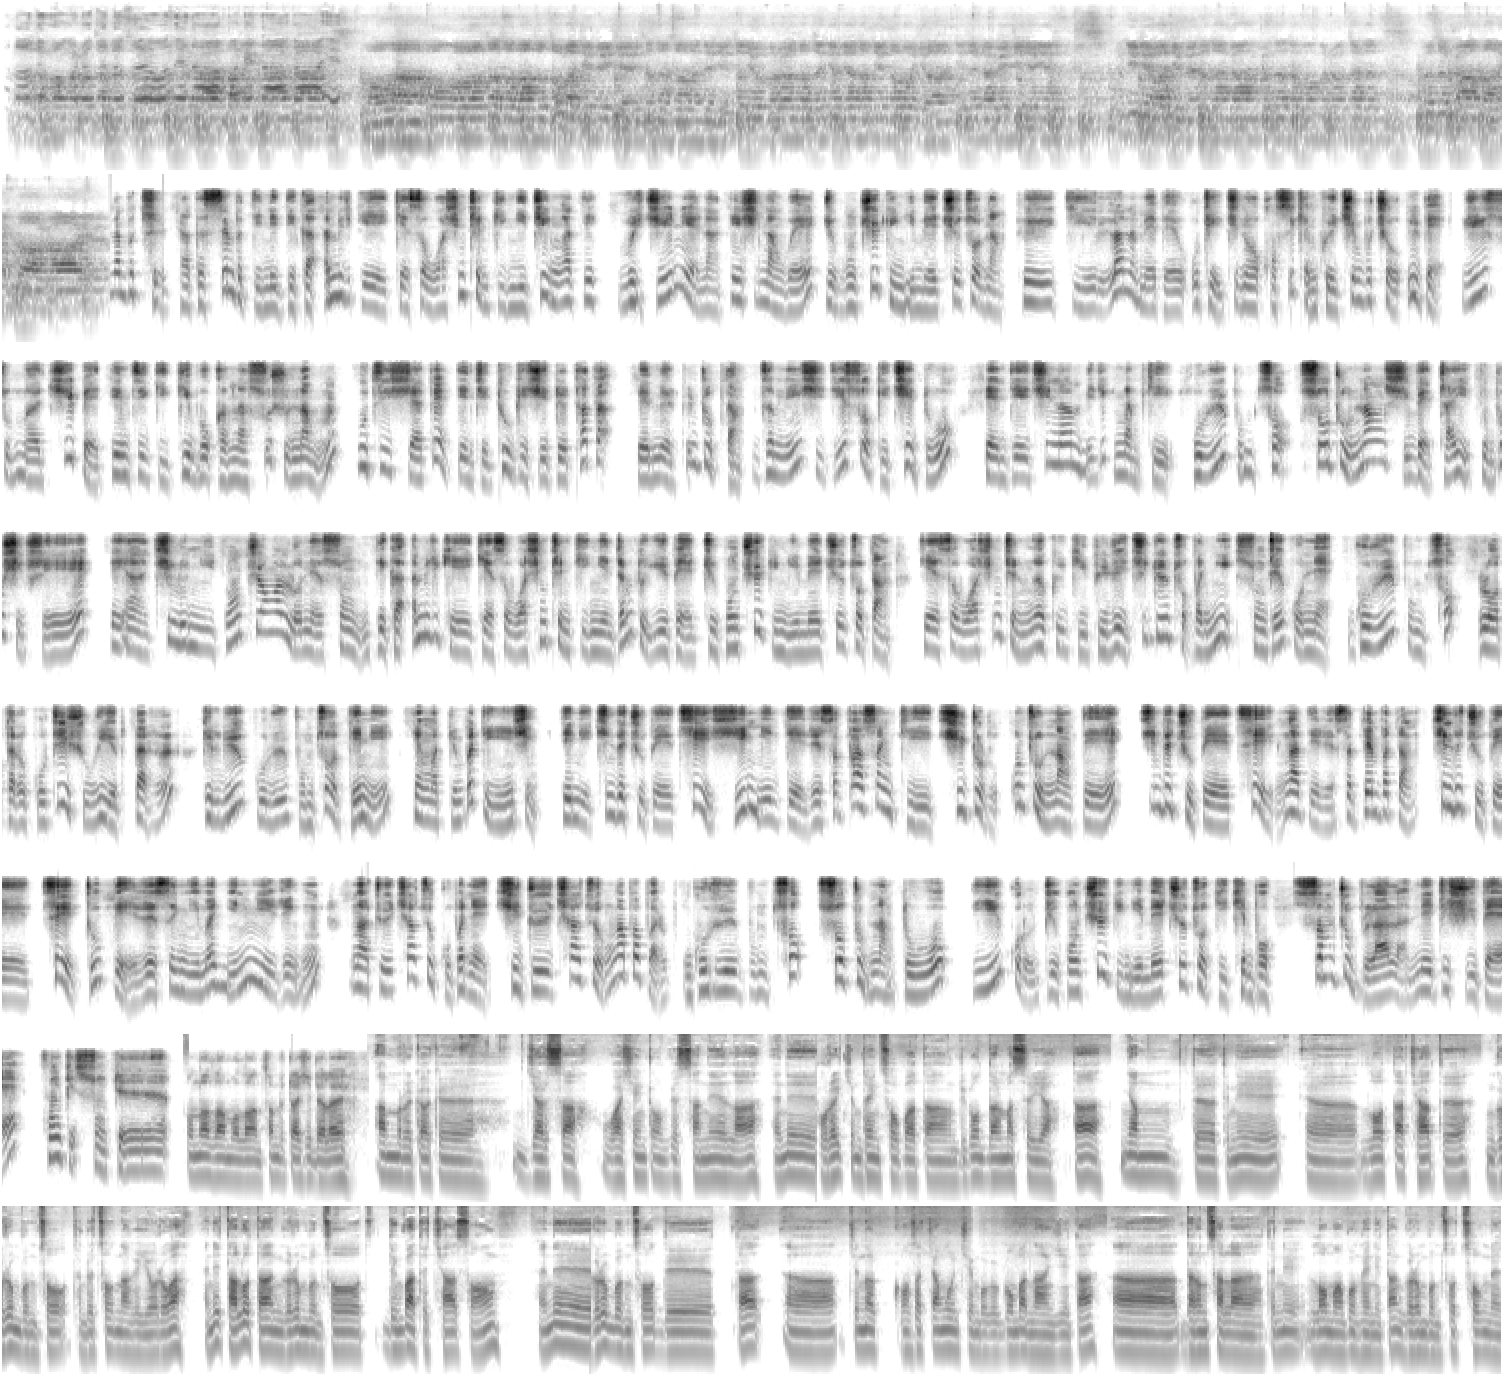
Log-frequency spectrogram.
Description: ཐེངས་འདིའི་བཅར་འདྲིའི་ལེ་ཚན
